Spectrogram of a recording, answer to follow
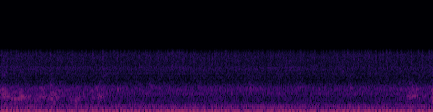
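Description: A steady low rumble that stays even throughout, with no distinct events.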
